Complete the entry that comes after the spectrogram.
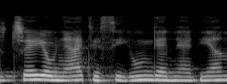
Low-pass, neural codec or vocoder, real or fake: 9.9 kHz; codec, 44.1 kHz, 3.4 kbps, Pupu-Codec; fake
